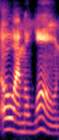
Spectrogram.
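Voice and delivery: ordinary talk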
